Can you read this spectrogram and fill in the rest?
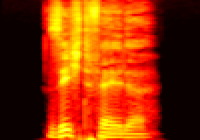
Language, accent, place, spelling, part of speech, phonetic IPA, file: German, Germany, Berlin, Sichtfelde, noun, [ˈzɪçtˌfɛldə], De-Sichtfelde.ogg
- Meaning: dative of Sichtfeld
